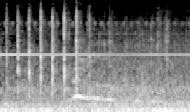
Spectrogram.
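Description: Feral pigeons taking off in a flock, their wings clapping in a quick run of sharp claps during the first second, followed by a short low falling coo.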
